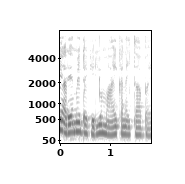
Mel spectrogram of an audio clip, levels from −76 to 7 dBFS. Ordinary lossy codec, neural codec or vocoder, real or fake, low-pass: none; none; real; 7.2 kHz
